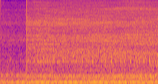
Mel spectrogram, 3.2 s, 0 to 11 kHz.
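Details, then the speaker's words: 2005 Chrysler 300C 5.7 V8 idling after main fuel pump and sending unit replacement, out of limp mode; low, steady rumble with even beat, no misses, knocks or stumbles, fuel pump audible: normal idle. "You can literally hear the fuel cycling through and everything running like that. You can also hear this big ass 5.7."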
